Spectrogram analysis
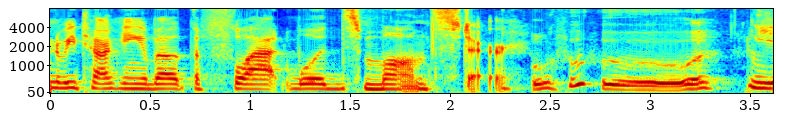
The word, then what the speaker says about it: Flatwoods: be talking about the Flatwoods Monster. Yes. So, the or exc Yeah, the Flatwoods. Sorry, I thought I didn't know if it was Flatwood or Flatwoods. It's Flatwoods.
